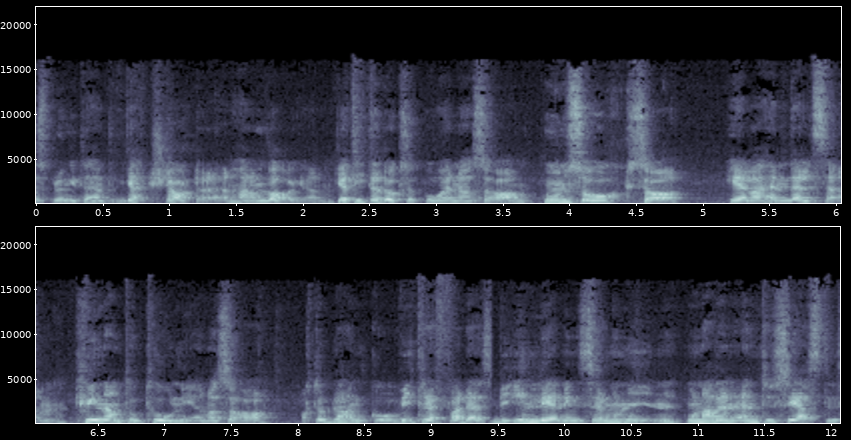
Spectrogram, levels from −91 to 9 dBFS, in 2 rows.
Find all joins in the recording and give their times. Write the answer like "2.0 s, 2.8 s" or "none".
8.0 s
